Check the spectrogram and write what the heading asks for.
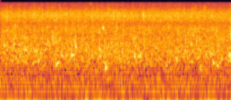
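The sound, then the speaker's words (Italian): Steady rush of water splashing and pouring from the enormous marble Fontana dell'Acqua Paola in the Janiculum park in Rome, a continuous dense hiss with faint droplet patter, fairly soft and even throughout with no voices. “Next up in the park is the Fontana dell'Acqua Paola, an enormous fountain made of marble.”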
